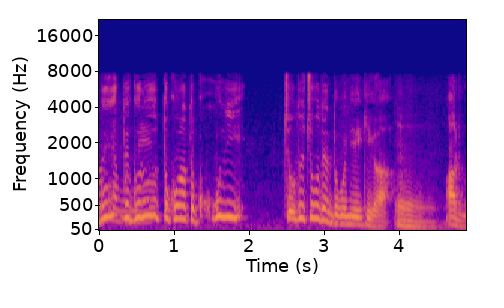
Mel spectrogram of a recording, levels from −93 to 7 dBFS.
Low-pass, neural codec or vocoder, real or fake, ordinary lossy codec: none; none; real; none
